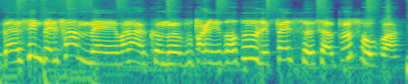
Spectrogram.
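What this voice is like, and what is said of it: Belgian Liège regional accent. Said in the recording (French): “t'as un accent, t'as fait une rechute à un coup ... c'est quand même un peu près de Liège”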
